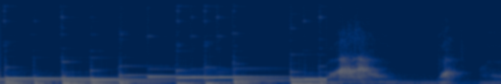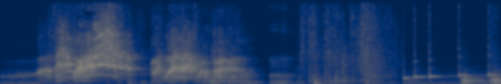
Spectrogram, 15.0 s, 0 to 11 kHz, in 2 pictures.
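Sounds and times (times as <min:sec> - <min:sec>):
cats hissing and yowling: 0:04.9 - 0:11.5.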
